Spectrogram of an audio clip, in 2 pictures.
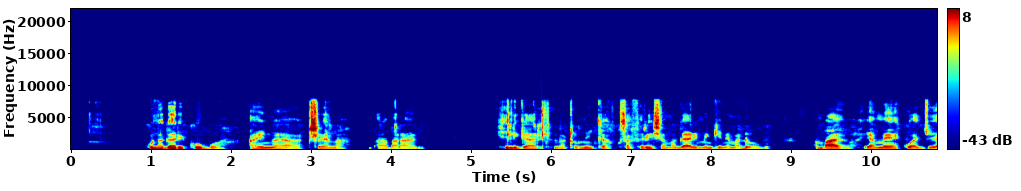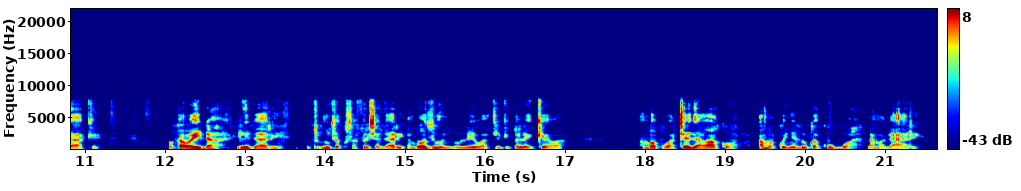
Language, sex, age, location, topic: Swahili, male, 18-24, Nakuru, finance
